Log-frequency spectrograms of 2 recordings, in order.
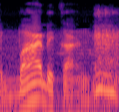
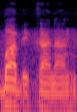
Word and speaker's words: Barbican: and then like and i got to understand that it's actually barbican but he was constantly saying bobby cannon some other person so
